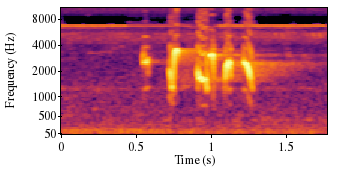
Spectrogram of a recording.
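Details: Red-whiskered bulbul kept in a cage, its song played to lure wild birds in: a short burst of five or six clear, rich whistled notes rising and falling rapidly, with a faint steady high tone behind.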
